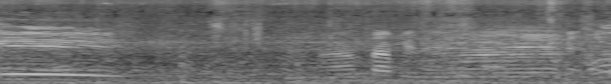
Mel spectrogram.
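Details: Cattle coming down off a truck during unloading, with one animal leaping and falling; a clear moo slides downward at the start, followed by fainter lowing under shouting voices.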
